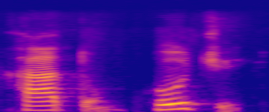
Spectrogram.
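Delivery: "Jato, Juchuy" slowly, with a Spanish J; H como jota. Shown as a demonstration. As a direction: scrape the first sound of "Jato, Juchuy" like a Spanish J. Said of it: "Como la J". ("Jato, Juchuy" con jota, despacio)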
